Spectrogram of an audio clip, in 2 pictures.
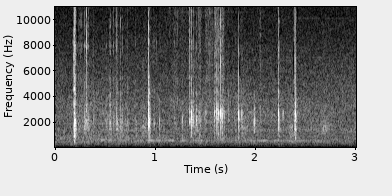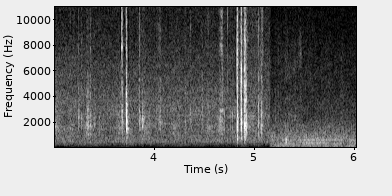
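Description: Pliers and wire clicking and scraping against a metal wire-mesh basket: an irregular run of sharp metallic ticks that stops about five seconds in.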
